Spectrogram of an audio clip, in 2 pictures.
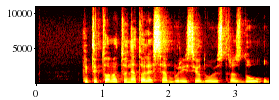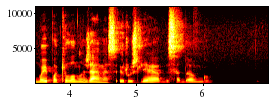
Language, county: Lithuanian, Kaunas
